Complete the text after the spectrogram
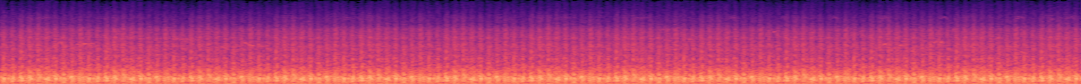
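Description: A helicopter's rotor thumps steadily with a low engine whir.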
